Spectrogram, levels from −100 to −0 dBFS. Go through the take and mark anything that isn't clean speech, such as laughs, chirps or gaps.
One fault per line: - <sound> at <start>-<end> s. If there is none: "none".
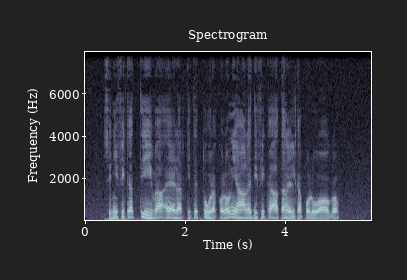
none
